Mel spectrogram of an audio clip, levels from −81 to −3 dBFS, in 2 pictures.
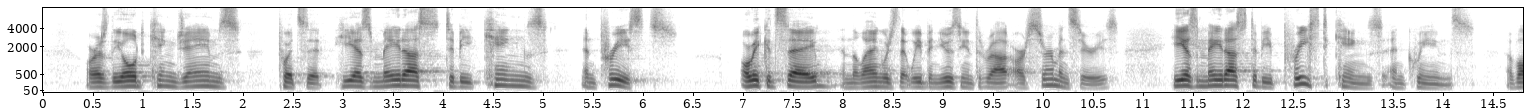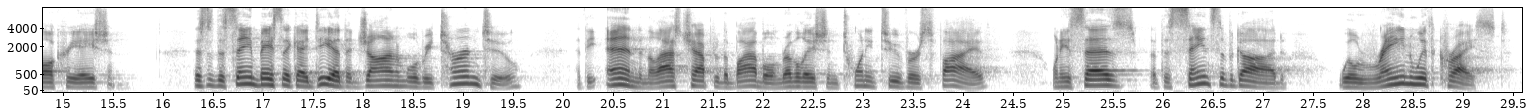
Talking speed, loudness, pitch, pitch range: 170 wpm, -29 LUFS, 140 Hz, 125-155 Hz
